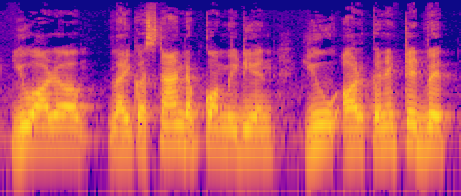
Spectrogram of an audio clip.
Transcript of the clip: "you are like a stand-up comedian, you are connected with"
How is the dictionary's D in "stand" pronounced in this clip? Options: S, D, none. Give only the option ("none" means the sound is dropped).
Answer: D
